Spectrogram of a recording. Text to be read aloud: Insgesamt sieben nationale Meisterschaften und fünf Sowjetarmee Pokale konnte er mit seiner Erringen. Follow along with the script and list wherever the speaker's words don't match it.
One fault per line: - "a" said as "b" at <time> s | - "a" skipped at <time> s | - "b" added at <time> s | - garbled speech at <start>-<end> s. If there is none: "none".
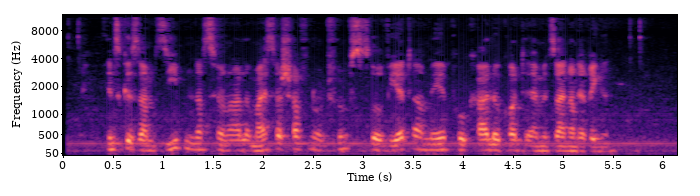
none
